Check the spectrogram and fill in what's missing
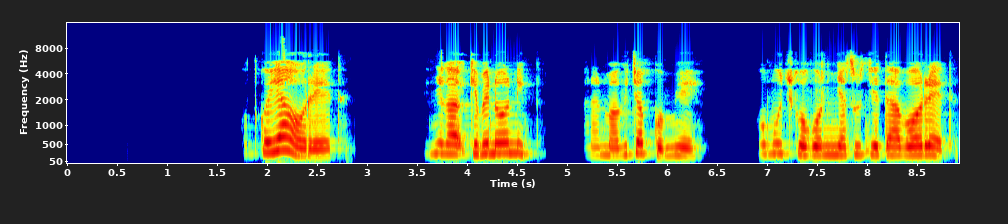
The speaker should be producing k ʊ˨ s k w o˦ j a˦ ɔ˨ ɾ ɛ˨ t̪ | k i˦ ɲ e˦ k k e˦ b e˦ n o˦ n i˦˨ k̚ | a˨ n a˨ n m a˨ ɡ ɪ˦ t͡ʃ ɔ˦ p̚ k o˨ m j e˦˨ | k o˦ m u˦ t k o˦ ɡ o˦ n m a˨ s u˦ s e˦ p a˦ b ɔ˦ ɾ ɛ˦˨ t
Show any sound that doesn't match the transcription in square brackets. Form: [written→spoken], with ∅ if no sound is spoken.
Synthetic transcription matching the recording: k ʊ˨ [s→t] k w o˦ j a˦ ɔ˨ ɾ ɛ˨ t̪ | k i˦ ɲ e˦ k k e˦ b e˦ n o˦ n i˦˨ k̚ | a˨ n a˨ n m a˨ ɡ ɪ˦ t͡ʃ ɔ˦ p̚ k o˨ m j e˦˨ | k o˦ m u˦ [t→t͡ʃ] k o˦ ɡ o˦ n [m→ɲ] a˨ s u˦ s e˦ [p→t] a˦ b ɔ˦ ɾ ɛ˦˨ t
